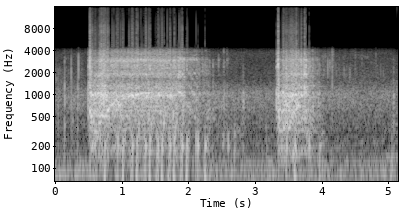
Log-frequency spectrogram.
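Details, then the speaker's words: Snapper rear-engine rider mower with a 1993 overhead-valve engine, in neutral: two starter bursts with even, strong compression pulses and no skipping; normal cranking with good compression. "turns over good has good compression you can hear ya"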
